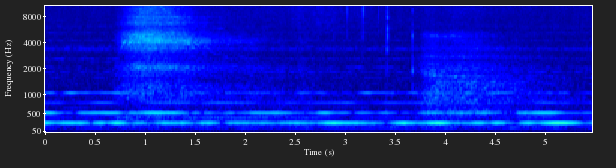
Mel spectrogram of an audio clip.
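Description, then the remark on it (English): Two slow, deep breaths during a guided relaxation exercise, a long airy inhale through the nose and then a slow, breathy exhale through the mouth, over a soft, steady droning hum. “Breathing in through your nose and out through your mouth.”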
